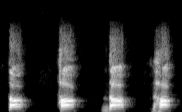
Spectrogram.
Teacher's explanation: जीभ का अगला भाग कहाँ पे टकरा रहा है? दांतों पे। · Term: दंत ध्वनिया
